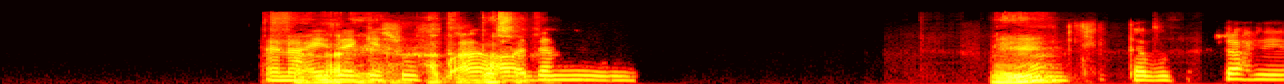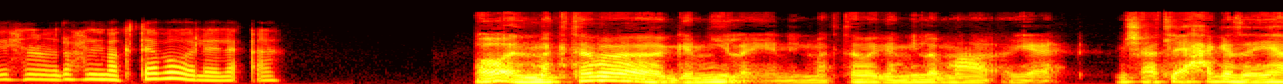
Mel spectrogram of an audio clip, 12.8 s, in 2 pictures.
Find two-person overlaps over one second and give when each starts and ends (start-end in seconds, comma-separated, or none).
1.3-2.8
